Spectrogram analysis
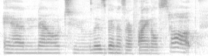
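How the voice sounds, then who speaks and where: A woman's voice: lowish voice, steady tone, unhurried. A woman from India talking casually as a guest in an interview.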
